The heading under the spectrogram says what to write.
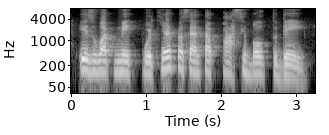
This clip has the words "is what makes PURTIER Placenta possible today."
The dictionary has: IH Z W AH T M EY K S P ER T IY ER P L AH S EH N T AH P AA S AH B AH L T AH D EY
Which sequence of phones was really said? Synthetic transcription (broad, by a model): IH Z W AH T M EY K P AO T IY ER P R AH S EH N T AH P AA S AH B AH L T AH D EY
